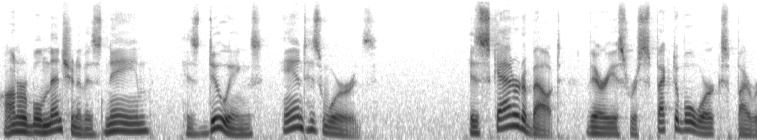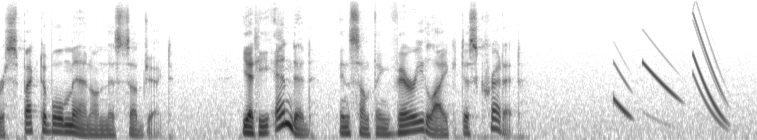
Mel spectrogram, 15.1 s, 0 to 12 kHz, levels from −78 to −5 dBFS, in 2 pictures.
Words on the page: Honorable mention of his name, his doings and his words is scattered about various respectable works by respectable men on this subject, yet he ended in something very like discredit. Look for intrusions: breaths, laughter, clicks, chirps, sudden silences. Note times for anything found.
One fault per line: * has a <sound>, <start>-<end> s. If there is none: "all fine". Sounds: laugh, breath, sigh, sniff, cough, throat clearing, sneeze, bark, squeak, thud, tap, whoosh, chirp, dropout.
* has a chirp, 13.7-14.9 s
